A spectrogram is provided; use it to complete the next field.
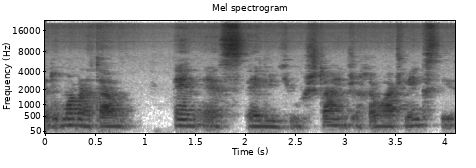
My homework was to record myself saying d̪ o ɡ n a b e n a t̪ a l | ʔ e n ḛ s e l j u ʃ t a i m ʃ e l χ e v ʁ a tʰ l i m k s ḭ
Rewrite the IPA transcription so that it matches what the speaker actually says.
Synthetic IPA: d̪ u ɡ m a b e n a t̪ a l | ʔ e n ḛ s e l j u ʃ t a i m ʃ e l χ e v ʁ a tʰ l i ŋ k s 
